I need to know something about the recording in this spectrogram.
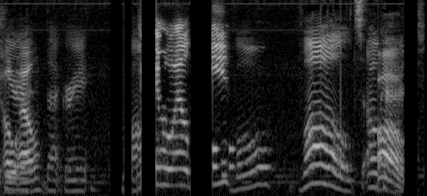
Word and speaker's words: Vold: I'm gonna need you to spell that. I Is can't that hear VOL? it that great. VOLD. Vault.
